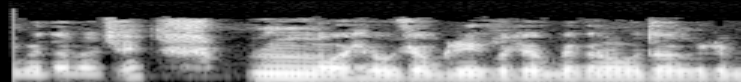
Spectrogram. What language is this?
Bangla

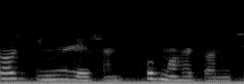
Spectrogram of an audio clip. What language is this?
Gujarati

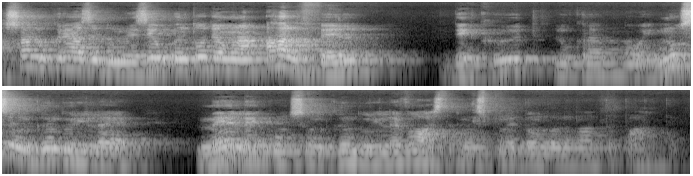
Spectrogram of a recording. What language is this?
Romanian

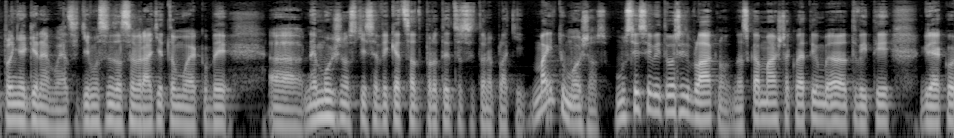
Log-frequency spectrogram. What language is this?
Czech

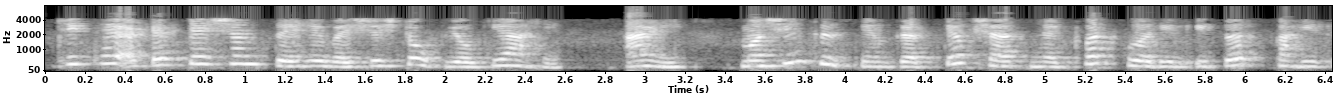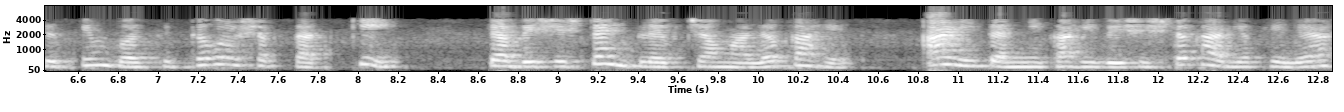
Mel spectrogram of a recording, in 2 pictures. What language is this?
Marathi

